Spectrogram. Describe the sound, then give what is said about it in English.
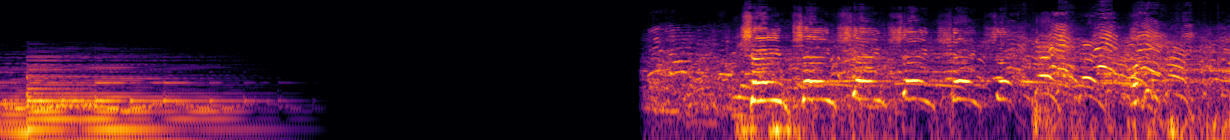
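A protester on the back of a van shouts into a microphone as a crowd chants one word over and over in loud, rhythmic unison. Before that, a low, humming tone fades out into several seconds of silence. “That's the sound of a protester standing on the back of a van, shouting into a microphone, whipping up a crowd.”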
